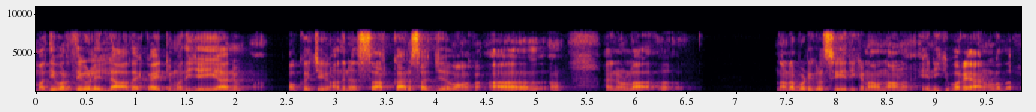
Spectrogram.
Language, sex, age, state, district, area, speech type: Malayalam, male, 45-60, Kerala, Pathanamthitta, rural, spontaneous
